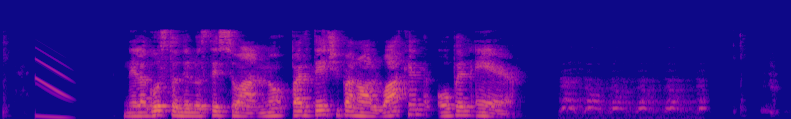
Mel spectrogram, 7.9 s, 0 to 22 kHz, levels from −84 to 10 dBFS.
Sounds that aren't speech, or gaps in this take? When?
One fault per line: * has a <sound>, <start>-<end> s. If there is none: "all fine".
* has a chirp, 0.4-0.8 s
* has a bark, 5.6-7.1 s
